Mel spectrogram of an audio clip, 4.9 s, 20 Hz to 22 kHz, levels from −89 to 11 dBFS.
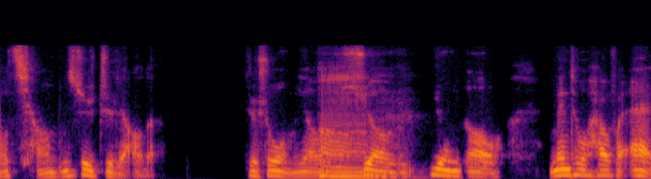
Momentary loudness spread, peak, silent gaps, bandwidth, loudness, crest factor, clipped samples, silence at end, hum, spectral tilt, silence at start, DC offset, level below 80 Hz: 10 LU; -2 dBFS; 1.63-1.82 s; 8 kHz; -19 LUFS; 18 dB; under 0.1%; 0 s; none; -6.5 dB/octave; 0 s; under 0.1%; -46 dBFS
